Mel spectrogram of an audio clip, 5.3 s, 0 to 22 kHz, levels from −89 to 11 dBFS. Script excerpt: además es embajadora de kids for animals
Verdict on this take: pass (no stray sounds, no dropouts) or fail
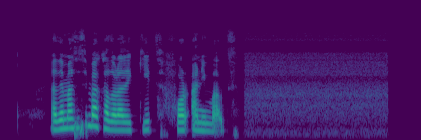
pass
